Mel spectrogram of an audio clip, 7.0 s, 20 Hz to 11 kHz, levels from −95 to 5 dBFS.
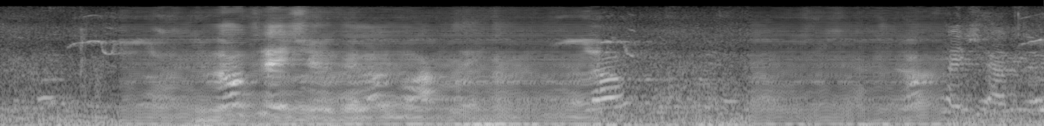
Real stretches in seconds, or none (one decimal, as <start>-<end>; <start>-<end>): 0.0-0.8; 4.0-5.0; 6.3-7.0

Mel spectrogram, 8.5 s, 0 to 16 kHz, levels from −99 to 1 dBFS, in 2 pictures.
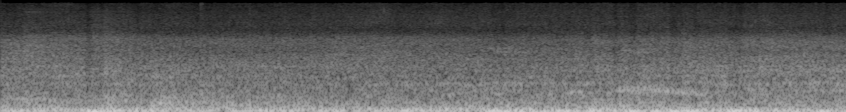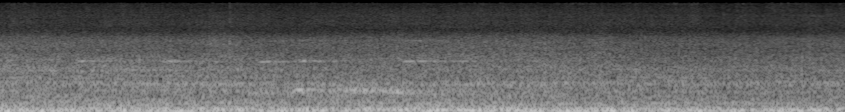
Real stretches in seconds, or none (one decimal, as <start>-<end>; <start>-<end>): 0.0-7.8

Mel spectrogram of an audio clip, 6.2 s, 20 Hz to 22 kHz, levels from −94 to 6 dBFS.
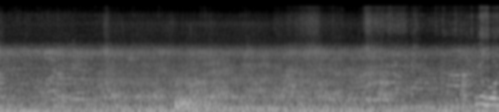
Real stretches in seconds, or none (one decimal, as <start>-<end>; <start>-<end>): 0.0-1.2; 4.8-6.2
